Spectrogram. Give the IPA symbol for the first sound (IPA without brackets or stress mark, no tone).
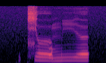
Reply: t͡ɕ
